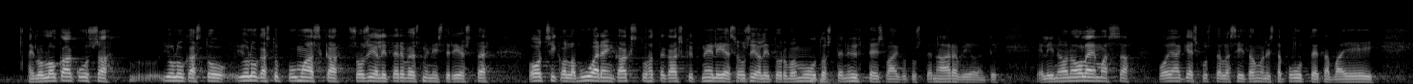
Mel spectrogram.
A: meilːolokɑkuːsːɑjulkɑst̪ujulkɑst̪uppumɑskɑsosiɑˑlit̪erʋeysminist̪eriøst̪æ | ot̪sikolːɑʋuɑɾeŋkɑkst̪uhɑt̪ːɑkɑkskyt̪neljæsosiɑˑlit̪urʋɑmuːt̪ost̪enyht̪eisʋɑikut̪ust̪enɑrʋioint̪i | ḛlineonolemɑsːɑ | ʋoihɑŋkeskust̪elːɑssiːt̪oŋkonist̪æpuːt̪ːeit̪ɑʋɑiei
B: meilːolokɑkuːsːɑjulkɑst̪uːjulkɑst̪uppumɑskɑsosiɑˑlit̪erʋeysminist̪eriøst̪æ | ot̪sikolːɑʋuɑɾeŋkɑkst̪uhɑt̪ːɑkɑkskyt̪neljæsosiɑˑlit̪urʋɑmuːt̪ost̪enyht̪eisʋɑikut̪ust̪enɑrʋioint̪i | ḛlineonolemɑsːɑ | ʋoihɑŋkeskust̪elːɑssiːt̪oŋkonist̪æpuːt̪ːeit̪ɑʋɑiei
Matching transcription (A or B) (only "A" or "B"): A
